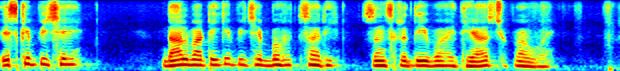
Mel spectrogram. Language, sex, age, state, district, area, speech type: Hindi, male, 18-30, Madhya Pradesh, Ujjain, urban, spontaneous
